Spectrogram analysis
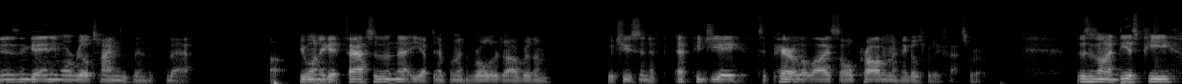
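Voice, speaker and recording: Speaking from an indoor room at home, a young man shows off his coding project in a loose, slangy walkthrough. His voice is fairly low in pitch with a fairly bright tone.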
